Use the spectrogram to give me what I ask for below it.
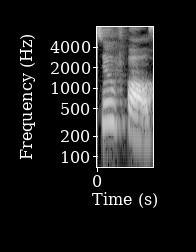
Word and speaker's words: Sioux Falls: thank you guys for telling me how to pronounce this Sioux Falls at 37.5 percent and the best part is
